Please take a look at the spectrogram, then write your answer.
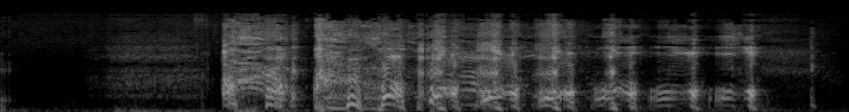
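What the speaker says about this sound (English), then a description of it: "he started like kind of gagging and coughing" Someone gags and coughs in a rapid series of harsh, choking bursts, close and loud after a brief quiet start.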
